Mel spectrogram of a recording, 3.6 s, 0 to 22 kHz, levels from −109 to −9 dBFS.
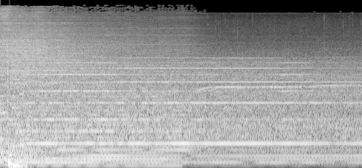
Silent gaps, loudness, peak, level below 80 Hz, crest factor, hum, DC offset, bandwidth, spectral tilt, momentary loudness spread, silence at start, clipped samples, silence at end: none; -13 LUFS; 0 dBFS; -26 dBFS; 14 dB; none; under 0.1%; 19.5 kHz; -3.5 dB/octave; 7 LU; 0 s; under 0.1%; 0 s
